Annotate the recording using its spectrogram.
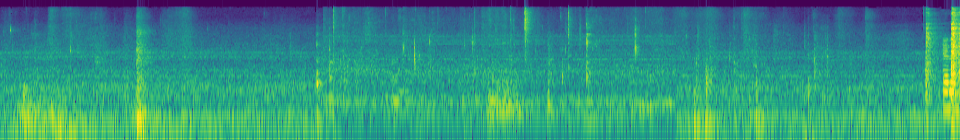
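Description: A wooden spatula stirring coconut milk into a thick mutton curry in a stainless steel pan: soft wet stirring with scattered light knocks of the spatula against the pan.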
